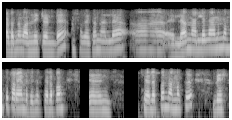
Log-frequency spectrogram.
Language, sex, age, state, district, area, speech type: Malayalam, female, 45-60, Kerala, Kollam, rural, conversation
